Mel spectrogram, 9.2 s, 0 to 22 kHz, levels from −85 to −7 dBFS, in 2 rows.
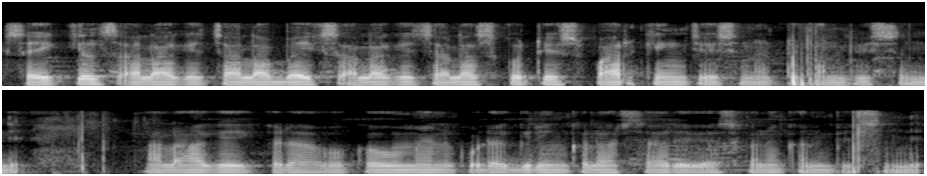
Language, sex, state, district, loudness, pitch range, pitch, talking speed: Telugu, male, Andhra Pradesh, Sri Satya Sai, -25 LUFS, 105-110 Hz, 105 Hz, 130 wpm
